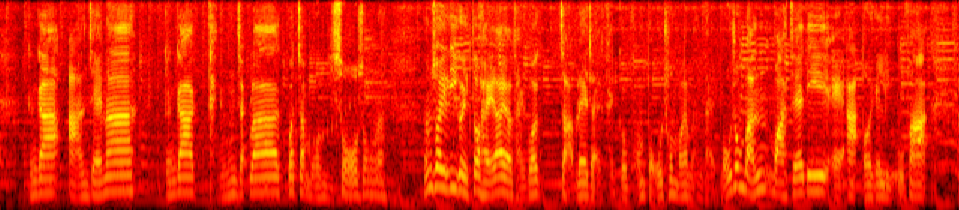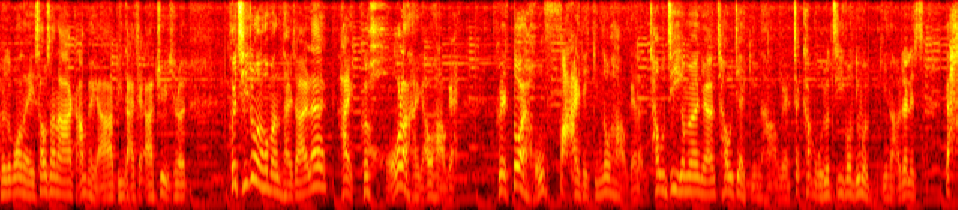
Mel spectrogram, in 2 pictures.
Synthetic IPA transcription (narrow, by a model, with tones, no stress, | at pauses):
kɐ˧ŋkaː˥ʔaː˨nt͡sɛː˨naː˥ | kɐ˧ŋkaː˥t̪ʰɪ˨˩ŋt͡sɪ˨k̚laː˥kʷɐ˥t̚t͡sɐ˥t̚mɔː˨˩njiː˨˧sɔː˥s̬ʊ˥ŋlaː˥kɐ˨˦ms̬ɔː˨˥jiː˧liː˥kɔː˧jɪ˨k̚t̪o˥wɦɐ˨jlaː˥jɐ˨˧wt̪ʰɐ˨˩jkɔː˧jɐ˥ | t͡sa̰ː˨p̚lɛː˥t͡sɐ˨hɛ̰˨t̪ʰɐ˨˩jkɔː˧kɔ̰ː˨˥ŋpo̰˨˥wt͡sʰʊ˥ŋpɐ˨˥nkɛ˨mɐ̰˨nt̪ʰɐ̰˨˩jpo˨˥wt͡sʰʊ˥ŋpɐ˨˥nwaː˨˩k̚t͡sɛː˨˦jɐ˥t̪̚iː˥ɛ̰ː˨˩ʔa̰ː˨˧t̚ʔɔː˨jkɛ˧lḭː˨˩wfaː˧t̚ | hɵ˧t̪o˧wp̬ɔː˥ŋle˨˧jsɐ˥ws̬ɐ˥naː˧kaː˨˥mpʰe˨˩jaː˧pi˧nt̪aː˨jt͡sɛ̰ː˨k̚ʔaː˧t͡ʃyː˥y˨˩i˥lɵ˨˧j | kʰɵ˨˧ɥt͡sʰiː˨˥t͡sʊ˥ŋjɐ˨˧kɔː˧mɐ˨nt̪ʰɐ˨˩jt͡sɐ˨whɐ˨jlɛ˥hɐ˨˩jkʰɵ˨˧ɥhɔː˨˥lɐ˨˩ŋhɐ˨jːɐ̰˨˧wɦaː˨wkɛ˧ | kʰɵ˨˧ɥjɪ˨k̚t̪o˥whɐ˨˩jho˨˥wfaː˧jt̪e˨jkiː˧nt̪o˨˥wɦaː˨wkɛː˧lɐ˨˩jy˨˩t͡sʰɐ˥wt͡siː˥kɐ˨˦mjœː˨˥ŋjœː˨˥ŋt͡sʰɐ˥wt͡siː˥hɐ˨˩jkiː˧nɦa̰ː˨wkɛ˧t͡sɪ˥kʰːɐ˥p̚wo˨˧t͡ʃɔ˨˧˥t͡siː˥fɔ˥ŋt̪i˥mwu˨˧jm̩˨˩kiː˧nhaː˨wt͡sɛː˥˩le˨˧ | jɐ˥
